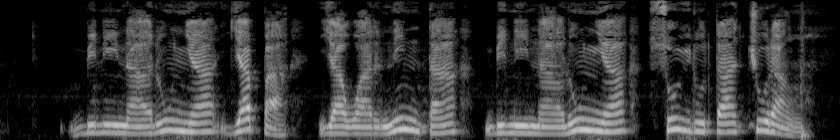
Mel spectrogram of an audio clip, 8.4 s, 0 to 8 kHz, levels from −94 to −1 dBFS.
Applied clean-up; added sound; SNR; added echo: none; none; none; none.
